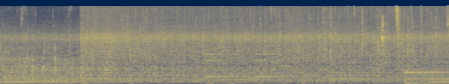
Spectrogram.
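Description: Flat rice noodles sizzling steadily as they stir-fry in a wok, with a couple of spatula clicks near the end. Soft background music with sustained notes plays underneath.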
